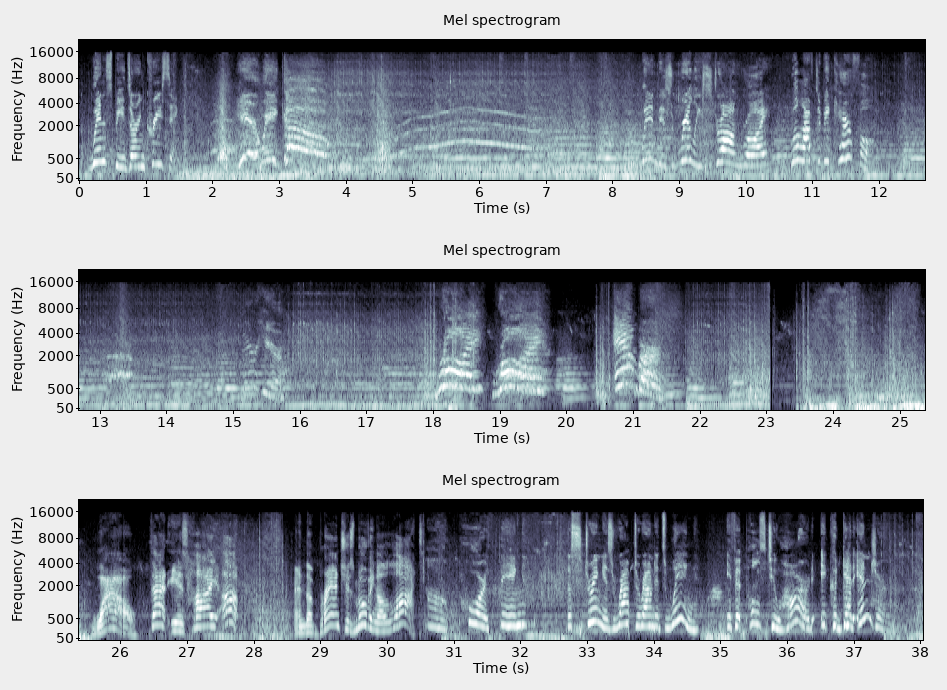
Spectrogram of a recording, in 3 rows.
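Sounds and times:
low vehicle rumble: 0:01.4 - 0:18.8
siren wailing: 0:04.4 - 0:08.5.

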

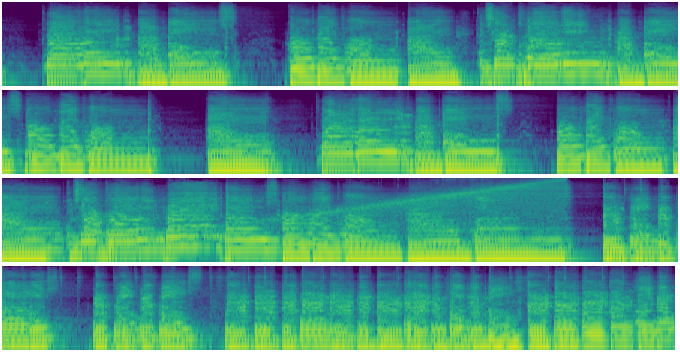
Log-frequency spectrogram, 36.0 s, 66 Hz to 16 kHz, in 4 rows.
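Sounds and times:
vocoded voice: 0:00.0 - 0:11.2, 0:11.8 - 0:36.0
bass guitar with effects: 0:00.0 - 0:36.0.

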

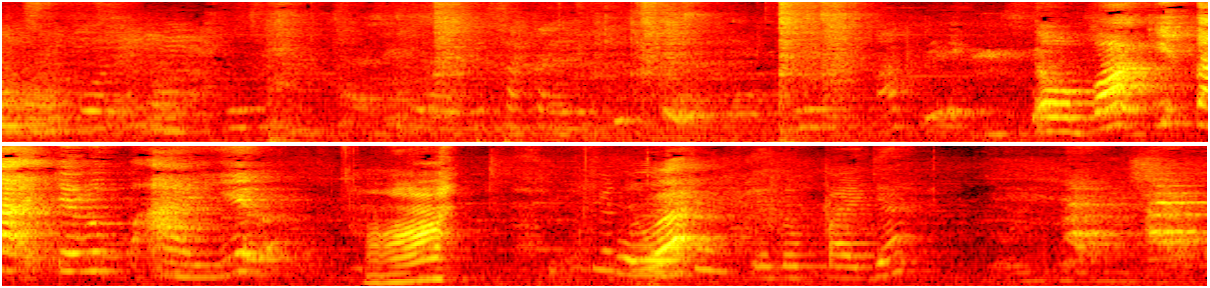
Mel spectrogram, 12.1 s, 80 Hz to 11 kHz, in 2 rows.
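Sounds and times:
young children talking and exclaiming: 0:00.0 - 0:07.7, 0:08.9 - 0:10.7.

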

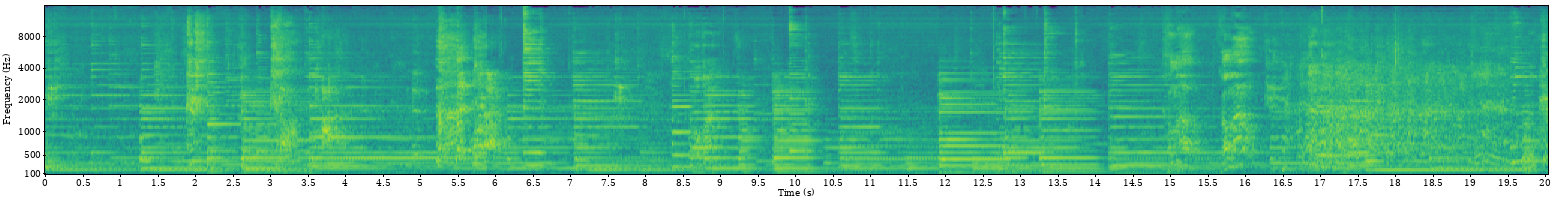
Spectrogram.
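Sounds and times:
acoustic guitars strumming chords: 0:00.0 - 0:20.0.

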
